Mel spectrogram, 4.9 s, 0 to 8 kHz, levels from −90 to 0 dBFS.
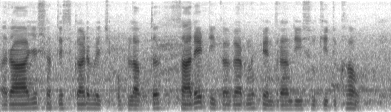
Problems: none marked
